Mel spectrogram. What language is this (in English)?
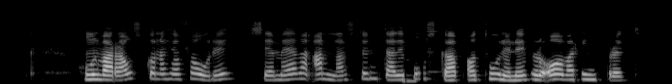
Icelandic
